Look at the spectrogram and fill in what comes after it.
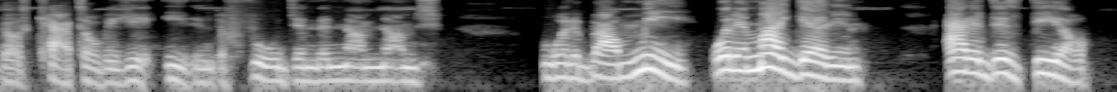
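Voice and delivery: slow, drawn-out talking house cat voice. Speaking for the cat, who wants attention too: voicing the cat Luna. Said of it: "she's like".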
